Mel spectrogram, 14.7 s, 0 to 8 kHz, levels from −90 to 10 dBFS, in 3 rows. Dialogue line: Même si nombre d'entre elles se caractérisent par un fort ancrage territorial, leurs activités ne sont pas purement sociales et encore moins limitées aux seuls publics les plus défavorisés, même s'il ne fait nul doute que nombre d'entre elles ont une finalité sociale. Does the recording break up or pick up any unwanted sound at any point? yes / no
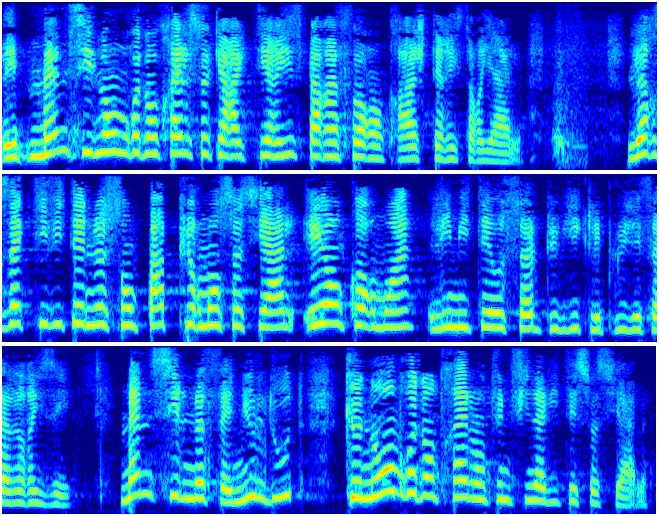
yes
